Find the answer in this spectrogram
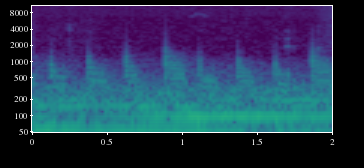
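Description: Background music: a low, steady electronic drone with faint, evenly spaced ticks over it.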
